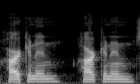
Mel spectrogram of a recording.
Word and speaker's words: Harkonnen: Harkonnen, sorry, correct pronunciation.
